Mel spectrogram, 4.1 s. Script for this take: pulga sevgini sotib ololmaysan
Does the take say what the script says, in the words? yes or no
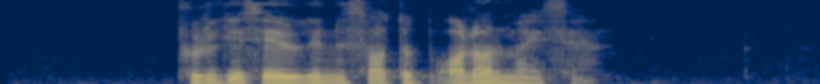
yes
